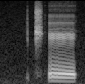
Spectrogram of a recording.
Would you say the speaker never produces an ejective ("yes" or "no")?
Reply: no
